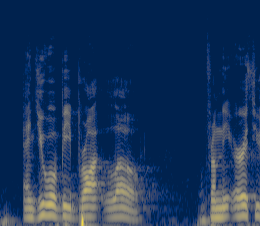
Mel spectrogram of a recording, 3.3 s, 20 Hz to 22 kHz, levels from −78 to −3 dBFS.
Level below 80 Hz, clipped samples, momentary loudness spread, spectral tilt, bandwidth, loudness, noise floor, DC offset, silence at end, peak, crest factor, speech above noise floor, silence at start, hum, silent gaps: -32 dBFS; under 0.1%; 11 LU; -7 dB/octave; 12.5 kHz; -27 LUFS; -63 dBFS; under 0.1%; 0 s; -6 dBFS; 22 dB; 38 dB; 0 s; none; none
